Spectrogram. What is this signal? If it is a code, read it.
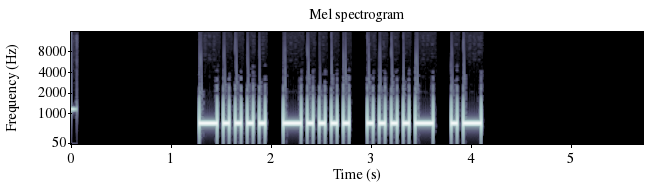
Morse code, heard as a keyed tone, about 20 wpm, 700 Hz. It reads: 664A
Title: All Cut Numbers - 4-Digit 20wpm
